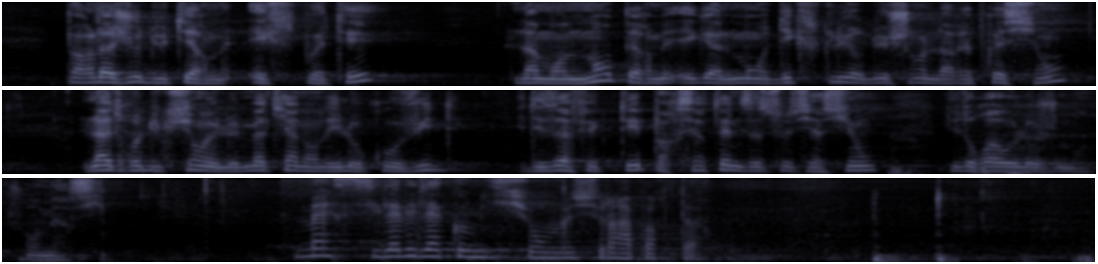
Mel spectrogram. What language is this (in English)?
French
